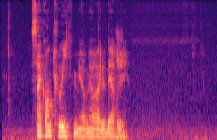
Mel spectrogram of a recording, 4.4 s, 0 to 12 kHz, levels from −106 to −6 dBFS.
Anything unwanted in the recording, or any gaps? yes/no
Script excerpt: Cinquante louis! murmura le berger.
no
